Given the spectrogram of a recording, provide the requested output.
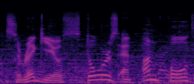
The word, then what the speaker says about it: Seregios: First off, we have Seregios, the flagship monster.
